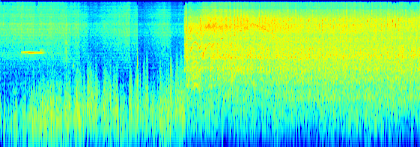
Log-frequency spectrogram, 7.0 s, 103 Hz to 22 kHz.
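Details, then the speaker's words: John Deere 5075E tractor diesel after cleaning in-tank fuel filter and replacing main filter to cure surging and low power: cranks about three seconds, catches cleanly, steady idle, wind noise; normal idle. "and there go leaks everything looks good it's i don't you running like a champ"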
